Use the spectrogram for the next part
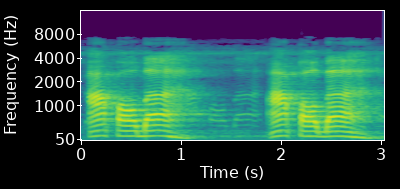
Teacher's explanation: dikatakan ha karena dia makhrajnya berpindah jadi ha dari ta menjadi ha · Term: ha at-ta'nis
